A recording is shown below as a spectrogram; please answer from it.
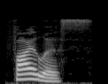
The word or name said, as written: phylis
